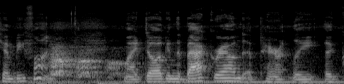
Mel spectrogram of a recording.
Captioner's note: barking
